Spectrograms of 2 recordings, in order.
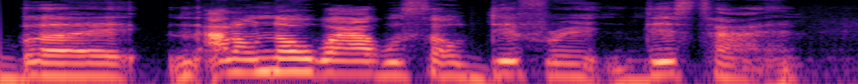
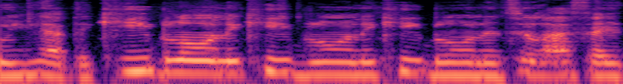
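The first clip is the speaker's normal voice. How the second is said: ordinary delivery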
